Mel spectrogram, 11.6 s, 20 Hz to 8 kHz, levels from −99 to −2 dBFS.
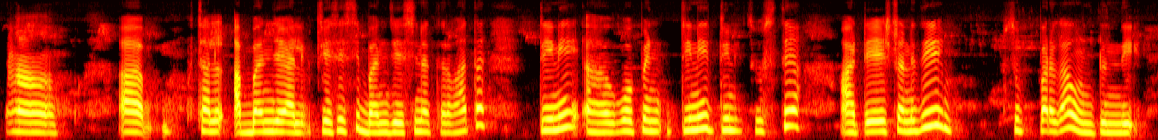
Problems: constant background noise, background conversations at intervals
